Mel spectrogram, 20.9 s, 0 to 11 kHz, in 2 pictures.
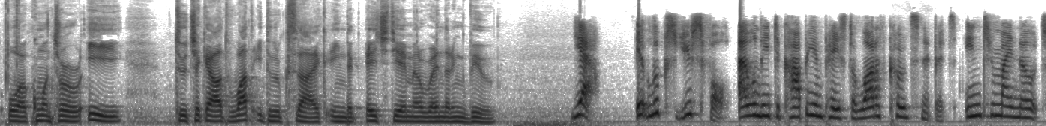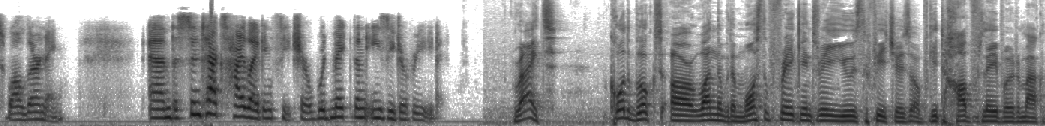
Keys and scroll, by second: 0.1 super+e.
